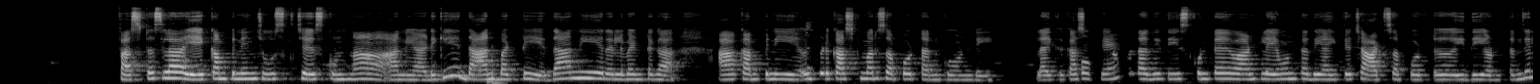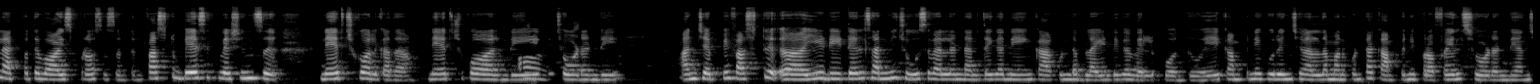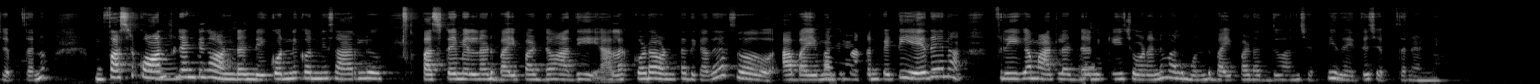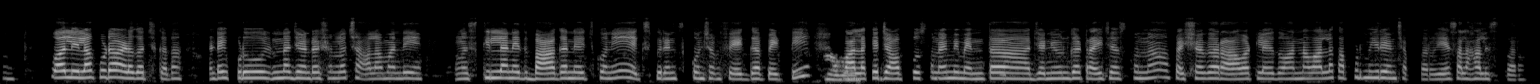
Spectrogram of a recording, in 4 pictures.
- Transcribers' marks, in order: other background noise; static; in English: "ఫస్ట్"; in English: "కంపెనీని చూజ్"; in English: "రిలవెంట్‌గా"; in English: "కంపెనీ"; in English: "కస్టమర్ సపోర్ట్"; in English: "లైక్ కస్టమర్ సపోర్ట్"; in English: "చాట్"; in English: "వాయిస్ ప్రాసెస్"; in English: "ఫ‌స్ట్ బేసిక్ క్వషన్స్"; in English: "ఫస్ట్"; in English: "డీటెయిల్స్"; in English: "బ్లైండ్‌గా"; in English: "కంపెనీ"; in English: "కంపెనీ ప్రొఫైల్స్"; in English: "ఫస్ట్ కాన్ఫిడెంట్‌గా"; lip smack; in English: "ఫస్ట్ టైమ్"; in English: "సో"; in English: "ఫ్రీగా"; in English: "జనరేషన్‌లో"; in English: "స్కిల్"; in English: "ఎక్స్పీరియన్స్"; in English: "ఫేక్‌గా"; in English: "జాబ్స్"; in English: "జెన్యూన్‌గా ట్రై"; in English: "ఫ్రెషర్‌గా"
- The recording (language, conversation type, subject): Telugu, podcast, ఇంటర్వ్యూకి మీరు ఎలా సిద్ధం అవుతారు?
